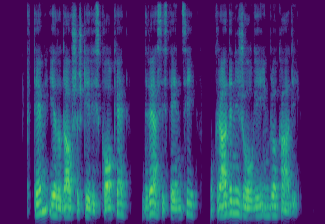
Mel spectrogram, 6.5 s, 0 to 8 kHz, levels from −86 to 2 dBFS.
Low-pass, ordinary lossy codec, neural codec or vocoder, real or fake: none; none; none; real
